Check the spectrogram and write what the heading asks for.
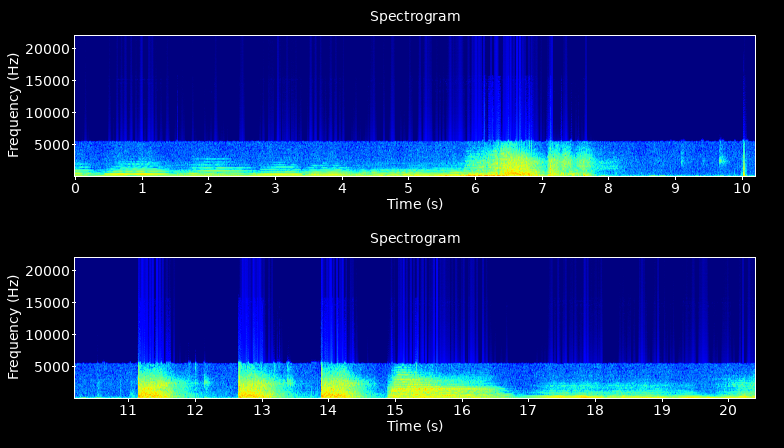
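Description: Orchestral film score led by brass, playing held notes. In the middle the music gives way to a loud rushing swell and then three sudden loud bangs, each dying away within a second, before the brass score comes back.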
